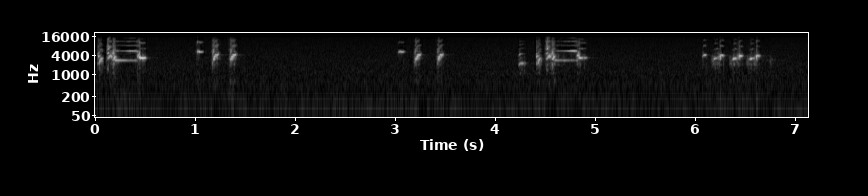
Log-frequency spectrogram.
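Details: Captive competition goldfinch song alternating tinkling whistled bursts with triplets of sharp chips, closing with a quick run of four rolling notes; silent background.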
